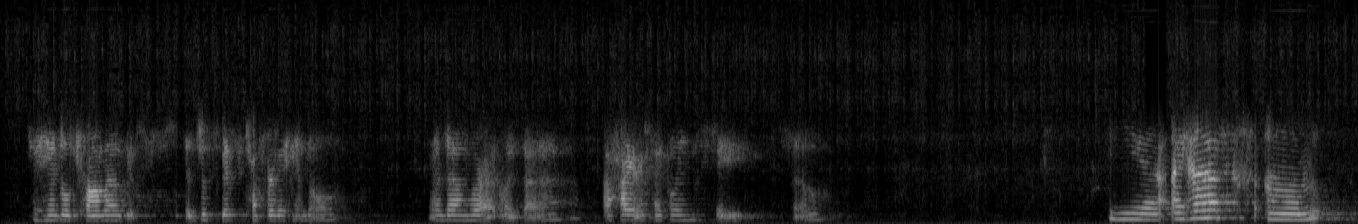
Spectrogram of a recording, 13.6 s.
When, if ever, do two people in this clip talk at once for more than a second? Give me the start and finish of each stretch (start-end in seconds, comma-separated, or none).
none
